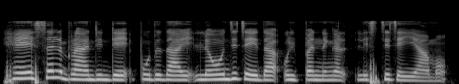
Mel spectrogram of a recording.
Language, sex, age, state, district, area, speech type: Malayalam, female, 18-30, Kerala, Wayanad, rural, read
